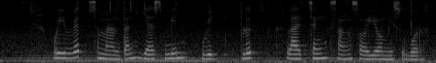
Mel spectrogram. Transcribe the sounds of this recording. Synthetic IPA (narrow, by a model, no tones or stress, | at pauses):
wiwɪt̪̚səmant̪anjasmɪnwid̪̚ | b̥lʊt̪̚ | lad̥ʒ̥əŋsaŋsɔjɔmisuwʊr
